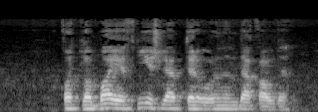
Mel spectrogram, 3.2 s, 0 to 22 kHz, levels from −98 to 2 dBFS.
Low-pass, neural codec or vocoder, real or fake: 10.8 kHz; none; real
